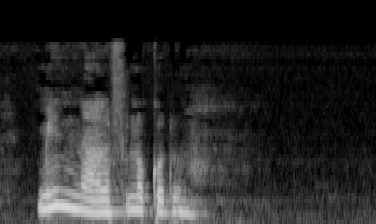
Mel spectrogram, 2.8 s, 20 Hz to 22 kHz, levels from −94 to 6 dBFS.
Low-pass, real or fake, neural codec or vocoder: 10.8 kHz; fake; vocoder, 44.1 kHz, 128 mel bands, Pupu-Vocoder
